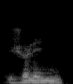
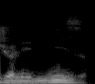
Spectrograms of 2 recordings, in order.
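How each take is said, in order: First: The last word ends in a vowel, no z. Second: The last word ends with an audible z sound. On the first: The agreement with a feminine object is dropped. "many French people will just go with" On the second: The agreement with a feminine object is made. "So it's going to be heard in the pronunciation"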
